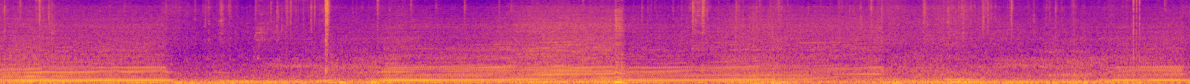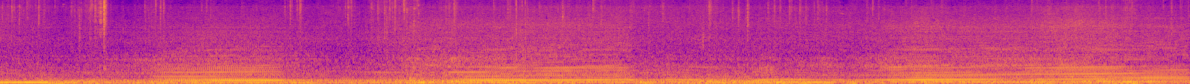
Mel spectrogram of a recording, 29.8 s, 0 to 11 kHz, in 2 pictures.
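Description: Turbocharged 2.0-litre four-cylinder of a tuned VW Golf R accelerating hard in repeated pulls, its pitch rising for a few seconds at a time and breaking off at quick DSG gear changes and lifts. A few sharp clicks are heard along the way.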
